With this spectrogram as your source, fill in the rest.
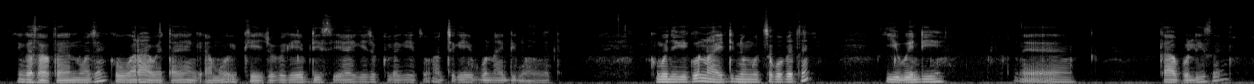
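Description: A recording of speech, with no technical fault audible anywhere in it. Nothing in the signal calls for a time, a value or a cause.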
